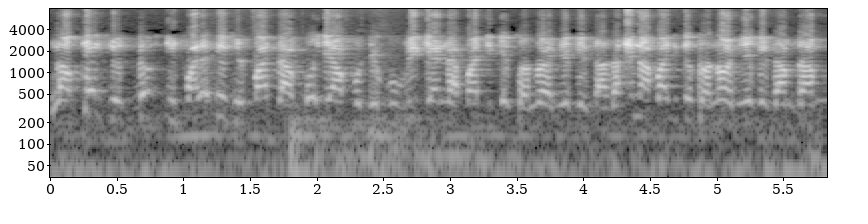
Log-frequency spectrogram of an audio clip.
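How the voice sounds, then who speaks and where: A man's voice: high-pitched, racing, bright, forceful tone. A man, an imam, arguing a religious point over a phone call in an insistent, questioning way, cutting in on the other speaker.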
